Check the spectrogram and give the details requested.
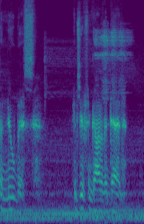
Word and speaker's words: Anubis: ship's called the anubis ah the anubis it's pronounced anubis egyptian god of the dead okay his eyes say a lot anubis works too right so the crew of this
